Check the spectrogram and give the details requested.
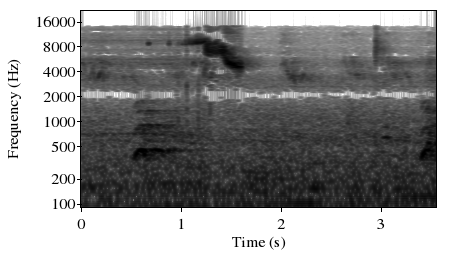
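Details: Blue-black grassquit aggressive song with female calls behind: one short, shrill note dropping in pitch, followed by faint scattered chirps and hiss.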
